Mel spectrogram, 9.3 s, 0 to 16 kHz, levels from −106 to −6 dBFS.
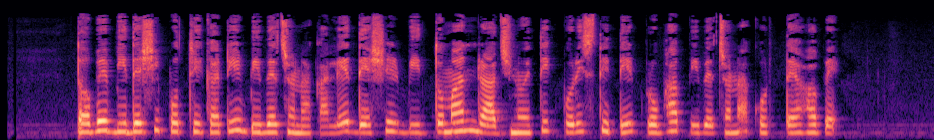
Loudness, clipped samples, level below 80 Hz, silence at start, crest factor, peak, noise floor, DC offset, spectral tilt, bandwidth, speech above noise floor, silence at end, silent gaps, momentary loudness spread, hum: -25 LUFS; under 0.1%; -72 dBFS; 0.8 s; 20 dB; -6 dBFS; -67 dBFS; under 0.1%; -4 dB/octave; 11 kHz; 42 dB; 1 s; none; 9 LU; none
